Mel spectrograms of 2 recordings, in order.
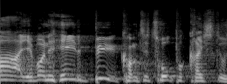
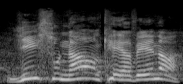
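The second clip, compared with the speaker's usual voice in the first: preaching; 6 semitones higher than usual. Acted. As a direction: stir the congregation up. Preaching climax.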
